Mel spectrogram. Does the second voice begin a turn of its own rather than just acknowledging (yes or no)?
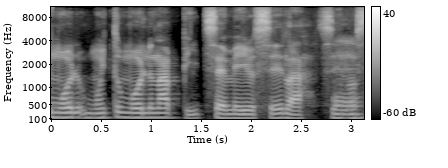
yes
